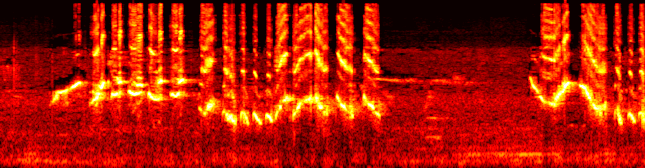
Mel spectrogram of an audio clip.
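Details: Long-tailed white-rumped shama singing varied loud whistled phrases, rising and falling slurred notes mixed with sharp high clicks and ticks, then a pause before a final looping whistle.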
